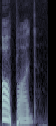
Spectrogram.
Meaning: 1. to ebb (sea) 2. to lessen, shrink
- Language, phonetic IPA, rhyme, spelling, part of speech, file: Hungarian, [ˈɒpɒd], -ɒd, apad, verb, Hu-apad.ogg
